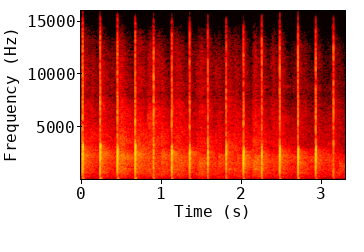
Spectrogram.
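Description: Rhythmic clapping at a Korean church's Sunday service in Darmstadt as the congregation welcomes one another, sharp, evenly spaced claps at a quick, steady beat, fairly faint and with no talking over them.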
